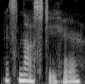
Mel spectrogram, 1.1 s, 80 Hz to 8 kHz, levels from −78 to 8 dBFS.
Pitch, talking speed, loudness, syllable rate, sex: 190 Hz, 170 wpm, -15 LUFS, 5.2 syllables/s, female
